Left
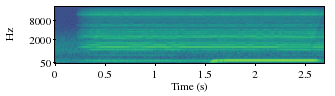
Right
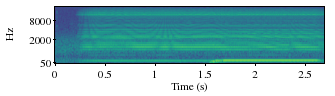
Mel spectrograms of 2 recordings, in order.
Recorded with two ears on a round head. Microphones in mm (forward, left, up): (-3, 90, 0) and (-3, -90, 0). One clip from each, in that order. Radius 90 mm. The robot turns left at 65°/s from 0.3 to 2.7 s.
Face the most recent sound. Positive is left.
turn(degrees=25)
